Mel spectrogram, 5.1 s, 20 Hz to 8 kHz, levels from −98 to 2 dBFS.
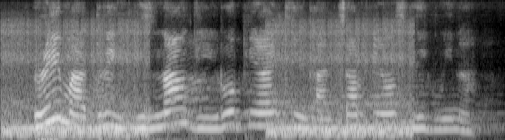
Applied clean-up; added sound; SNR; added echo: none; Strum; 2 dB; reverberation time 1.2 s.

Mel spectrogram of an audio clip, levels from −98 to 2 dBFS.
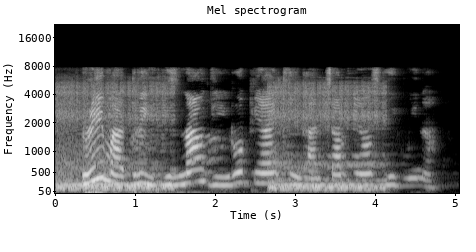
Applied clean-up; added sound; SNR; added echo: classical method WPE with log-MMSE.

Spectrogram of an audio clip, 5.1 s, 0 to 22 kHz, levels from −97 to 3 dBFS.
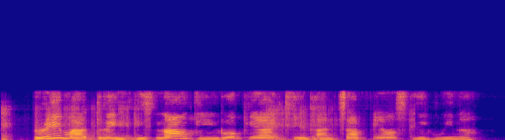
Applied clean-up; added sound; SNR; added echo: neural mask model DeepFilterNet 3.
